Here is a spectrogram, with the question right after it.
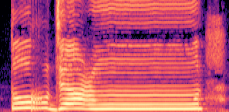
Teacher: ترجعون کے اندر رو ساکن اس سے پہلے پیش ہونے کی وجہ سے رو کو موٹا پڑھیں گے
